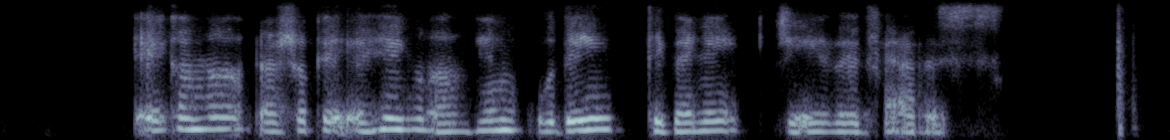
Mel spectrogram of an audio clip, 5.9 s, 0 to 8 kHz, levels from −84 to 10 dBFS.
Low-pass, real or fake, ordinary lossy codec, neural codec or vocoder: 7.2 kHz; fake; Opus, 16 kbps; codec, 16 kHz, 2 kbps, FreqCodec, smaller model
